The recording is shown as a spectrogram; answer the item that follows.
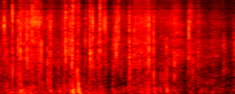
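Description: Paper crinkled in the hand gives a dense run of rapid, crackling crinkles and small tearing-like rustles, irregular in rhythm and heard alone.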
